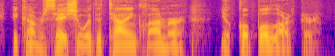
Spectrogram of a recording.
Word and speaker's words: Jacopo Larcher: conversation with Italian climber yopo lker not jacapo Larcher as you might have thought and read it's difficult to say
